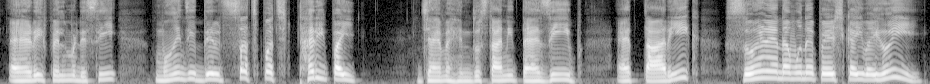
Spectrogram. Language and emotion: Sindhi, happy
